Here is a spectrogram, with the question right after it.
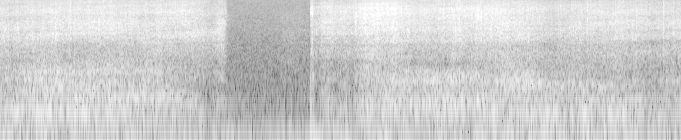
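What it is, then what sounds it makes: Kinetic sand. A green plastic toy scoop smooths and scrapes across a round patch of brown kinetic sand. A soft, steady gritty scraping and rustling runs throughout, with broad hiss and a low hum underneath. It briefly drops to near-quiet just before the middle of the clip before the scraping picks up again.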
